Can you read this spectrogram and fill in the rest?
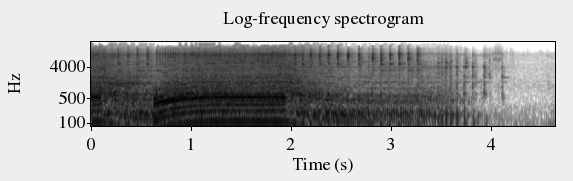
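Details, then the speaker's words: New Stihl SH 86 / BG 86 leaf blower at first start-up, revs climb to a soft full-throttle note lacking bite; very rich on the high jet as expected when new, to be leaned out after a couple of break-in tanks. "this one is sounding very very rich on the high jet which is to be expected so that's definitely going to be leaned out"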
